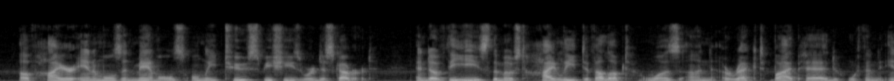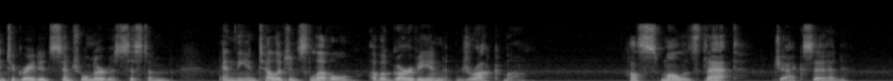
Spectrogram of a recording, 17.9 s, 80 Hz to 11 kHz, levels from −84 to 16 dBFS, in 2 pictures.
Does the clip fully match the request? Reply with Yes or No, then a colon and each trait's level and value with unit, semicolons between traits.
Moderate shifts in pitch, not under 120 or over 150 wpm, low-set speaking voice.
Yes: average, 3.1 semitones; average, 140 wpm; low, 100 Hz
